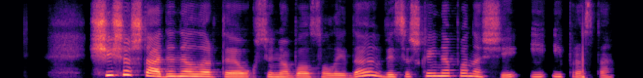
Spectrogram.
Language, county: Lithuanian, Vilnius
